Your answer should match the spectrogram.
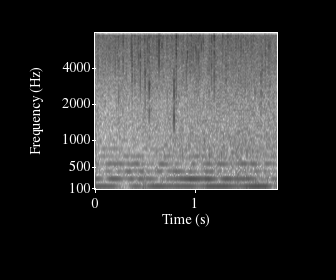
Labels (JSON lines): {"label": "biophony, midshipman", "recorder": "SoundTrap 500"}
